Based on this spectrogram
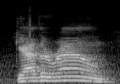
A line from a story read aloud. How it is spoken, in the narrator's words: yelled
